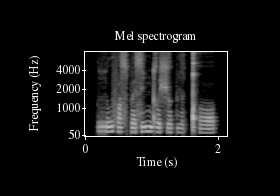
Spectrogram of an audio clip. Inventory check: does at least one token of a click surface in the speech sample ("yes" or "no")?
yes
